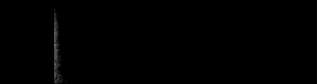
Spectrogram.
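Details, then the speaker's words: Macintosh SE/30 power-on: one sharp clunk, hard drive spins up, faint whir but no startup chime; sound chip damaged by leaking capacitors. "Drive spun up that's good uh there's no Chim you'll notice now that's an indication that uh the sound chip has been damaged because of leaky caps"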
